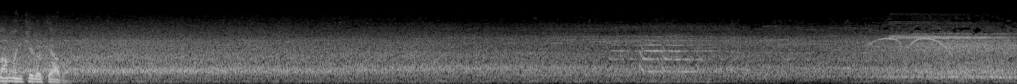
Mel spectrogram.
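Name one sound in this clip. A stadium crowd roars in a football video game.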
